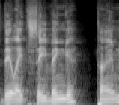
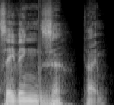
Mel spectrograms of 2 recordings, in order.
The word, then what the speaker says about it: daylight saving time: And it's daylight saving time, not savings time. I know I catch myself saying it wrong from time to time as well.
